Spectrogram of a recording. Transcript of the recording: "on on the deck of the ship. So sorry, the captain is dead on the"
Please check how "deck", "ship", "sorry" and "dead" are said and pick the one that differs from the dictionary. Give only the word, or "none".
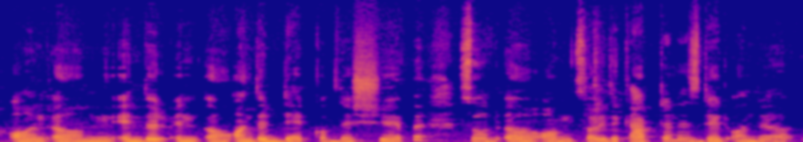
none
